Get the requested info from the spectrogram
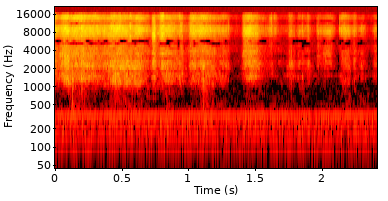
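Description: Faint rustling and rubbing of a sheet of patterned scrapbook paper being folded diagonally and creased by hand, over a low steady hum.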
